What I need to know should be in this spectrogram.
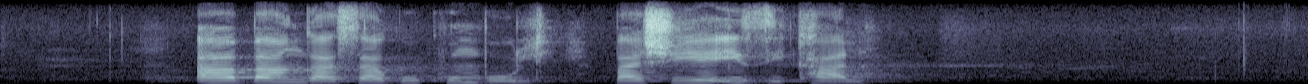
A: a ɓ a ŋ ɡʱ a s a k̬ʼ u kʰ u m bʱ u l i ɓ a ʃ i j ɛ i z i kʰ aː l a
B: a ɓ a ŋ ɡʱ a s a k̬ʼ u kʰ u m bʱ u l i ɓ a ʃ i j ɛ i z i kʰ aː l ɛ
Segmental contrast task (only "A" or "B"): A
